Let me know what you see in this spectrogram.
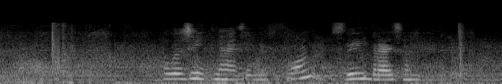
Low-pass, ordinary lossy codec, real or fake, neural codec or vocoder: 7.2 kHz; MP3, 32 kbps; fake; codec, 16 kHz in and 24 kHz out, 0.6 kbps, FireRedTTS-2 codec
